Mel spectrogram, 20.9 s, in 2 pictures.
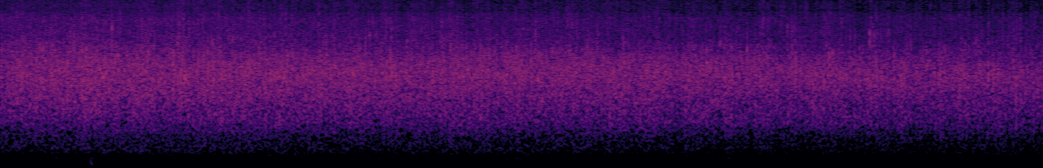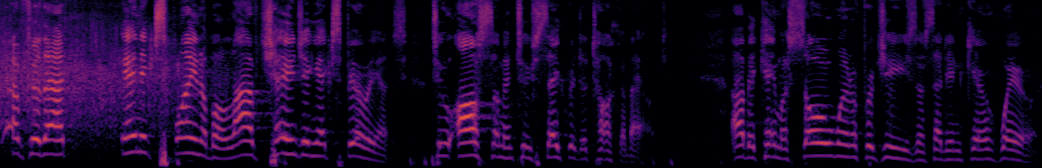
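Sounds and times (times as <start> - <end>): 
audience applauding: 0.0 - 12.2
speech: 10.6 - 17.2, 17.8 - 20.8.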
